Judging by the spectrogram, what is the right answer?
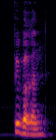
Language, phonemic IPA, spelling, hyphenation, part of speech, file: Dutch, /ˈpy.bə.rə(n)/, puberen, pu‧be‧ren, verb, Nl-puberen.ogg
- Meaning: to come into puberty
